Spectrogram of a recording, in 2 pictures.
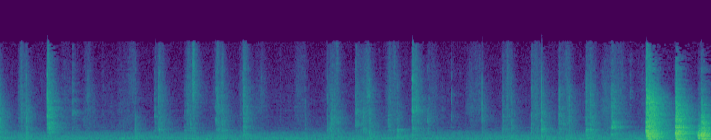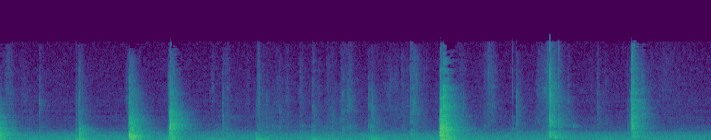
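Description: Tarot cards being drawn from a deck and laid out on a table: light flicks and clicks of card on card, then from about halfway a series of sharper slaps as cards are set down one after another, about nine in all.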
